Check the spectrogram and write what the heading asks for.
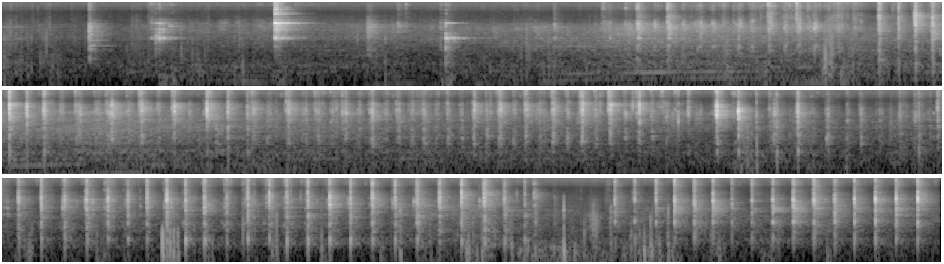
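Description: Metal flour sifter being worked by its handle to dust icing sugar over a baking tray: a fast run of metallic clicks, several a second, starting a few seconds in. It is preceded by a few separate sharper metal clinks, the loudest of them near the start.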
